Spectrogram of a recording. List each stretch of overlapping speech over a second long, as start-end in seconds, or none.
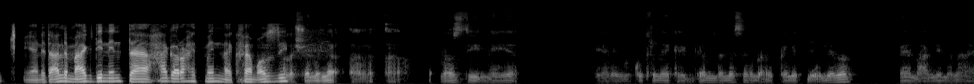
none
